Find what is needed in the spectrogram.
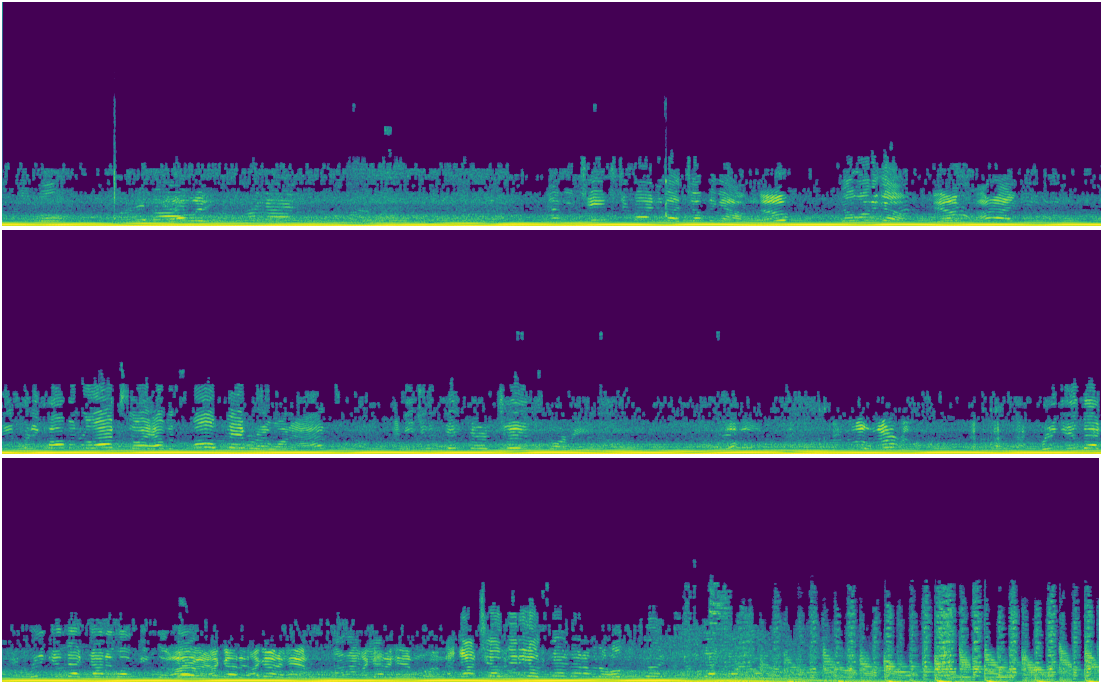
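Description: Loud, steady drone of a skydiving jump plane's engines, heard from inside the cabin during the climb: a deep hum with a slow wavering beat. Voices are faintly heard under the engine noise.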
